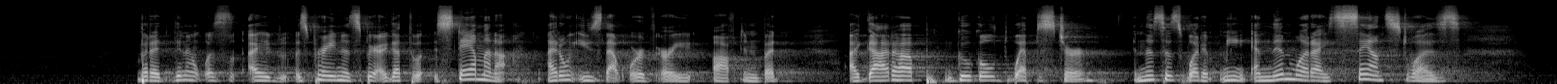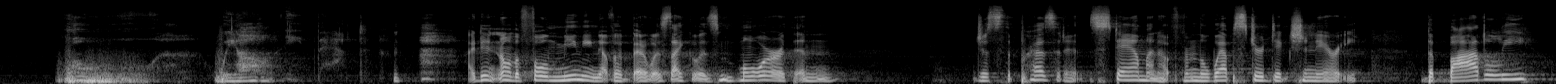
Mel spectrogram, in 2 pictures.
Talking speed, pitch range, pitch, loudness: 135 wpm, 130-200 Hz, 180 Hz, -22 LUFS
